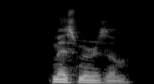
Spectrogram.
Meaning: The method or power of gaining control over someone's personality or actions
- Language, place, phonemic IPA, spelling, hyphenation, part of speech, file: English, Queensland, /ˈmez.məˌɹɪz.əm/, mesmerism, mes‧mer‧ism, noun, En-au-mesmerism.ogg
